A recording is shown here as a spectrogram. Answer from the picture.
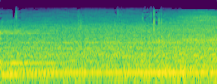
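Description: A steady low hum with a broad background rush from an amplified sound system, with no voice on it.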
